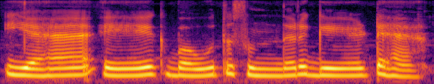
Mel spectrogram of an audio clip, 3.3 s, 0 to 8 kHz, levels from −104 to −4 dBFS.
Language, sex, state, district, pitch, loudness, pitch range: Hindi, female, Uttar Pradesh, Saharanpur, 215 Hz, -15 LUFS, 210-230 Hz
